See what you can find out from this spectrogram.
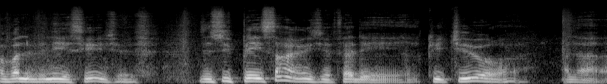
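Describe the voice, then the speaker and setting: A man's very slow voice at medium pitch, with ordinary pitch variation, long, frequent pauses and noticeable background noise. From Mali. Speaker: immigrant worker, former farmer. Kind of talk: interview testimony.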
